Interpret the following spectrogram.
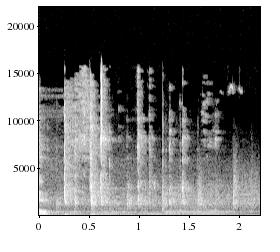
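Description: Computer keyboard being typed on, a quick irregular run of key clicks entering a short word, over steady background music.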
